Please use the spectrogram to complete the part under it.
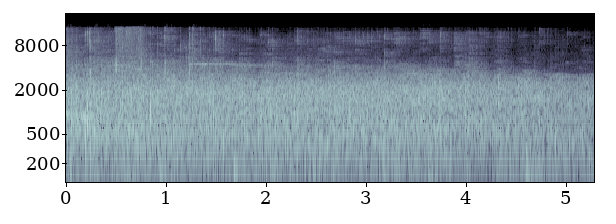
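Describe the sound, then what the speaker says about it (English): A school audience applauding Officer Tim Evans at an Arrive Alive event at Blaine High School, a broad, even roar of many people clapping that holds steady and fades slightly toward the end. "Let's give him a round of applause, please."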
